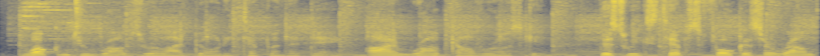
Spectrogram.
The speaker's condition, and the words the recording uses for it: None; typical speech.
